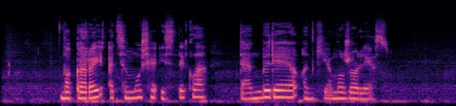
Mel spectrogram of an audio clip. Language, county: Lithuanian, Kaunas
